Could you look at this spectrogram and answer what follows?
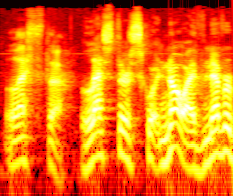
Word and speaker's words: Leicester: Leicester, right? Leicester. Leicester Square. No, I've never been to Leicester Square.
